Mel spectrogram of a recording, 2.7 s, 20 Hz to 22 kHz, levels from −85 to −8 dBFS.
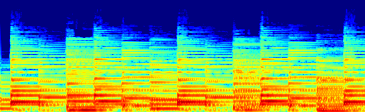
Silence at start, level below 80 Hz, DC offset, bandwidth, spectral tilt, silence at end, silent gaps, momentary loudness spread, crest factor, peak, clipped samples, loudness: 0 s; -30 dBFS; under 0.1%; 8.2 kHz; -8 dB/octave; 0 s; none; 2 LU; 14 dB; 0 dBFS; under 0.1%; -15 LUFS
